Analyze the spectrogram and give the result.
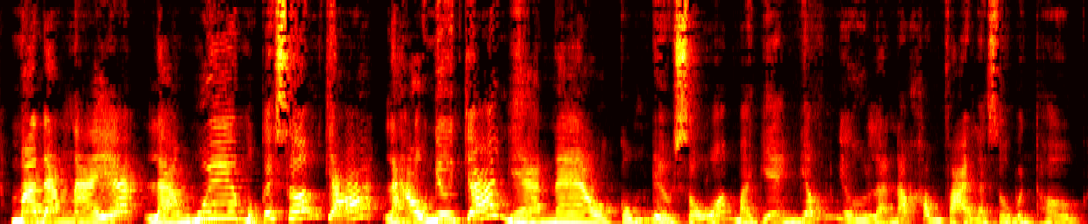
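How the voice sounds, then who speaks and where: Phụ nữ kể chuyện ma giọng Nam. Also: female voice, a little high, animated, normal speed, few pauses, fairly bright tone. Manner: chatty, addresses listeners directly. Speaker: ghost story narrator. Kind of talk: casual storytelling of a listener's ghost story.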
